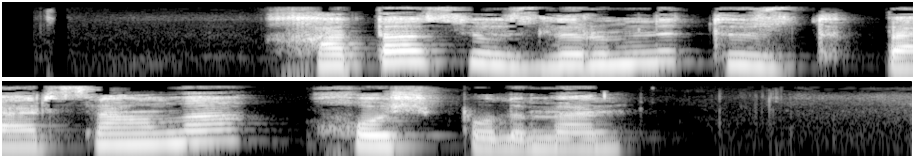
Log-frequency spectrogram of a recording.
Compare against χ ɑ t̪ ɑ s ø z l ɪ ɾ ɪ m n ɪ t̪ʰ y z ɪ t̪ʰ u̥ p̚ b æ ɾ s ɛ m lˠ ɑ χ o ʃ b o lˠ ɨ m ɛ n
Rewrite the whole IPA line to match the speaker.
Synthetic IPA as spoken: χ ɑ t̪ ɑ s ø z l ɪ ɾ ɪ m n ɪ t̪ʰ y z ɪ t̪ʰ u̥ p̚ b æ ɾ s ɛ ŋ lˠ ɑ χ o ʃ b o lˠ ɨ m ɛ n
